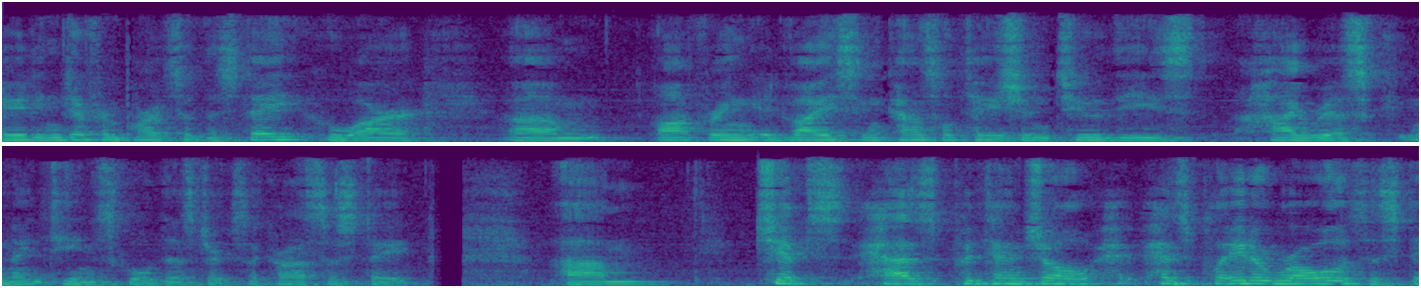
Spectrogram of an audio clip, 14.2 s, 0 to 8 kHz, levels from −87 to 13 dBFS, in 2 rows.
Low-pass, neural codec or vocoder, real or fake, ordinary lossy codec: 7.2 kHz; none; real; AAC, 32 kbps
